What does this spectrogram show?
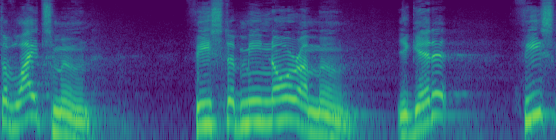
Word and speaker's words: menorah: It's menorah, not menorah, and we're going to see why here.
